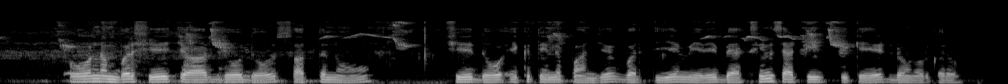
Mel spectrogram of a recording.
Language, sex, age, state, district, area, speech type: Dogri, male, 18-30, Jammu and Kashmir, Kathua, rural, read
